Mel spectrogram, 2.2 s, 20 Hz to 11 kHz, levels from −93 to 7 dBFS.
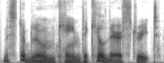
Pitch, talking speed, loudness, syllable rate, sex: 100 Hz, 165 wpm, -18 LUFS, 3.7 syllables/s, male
